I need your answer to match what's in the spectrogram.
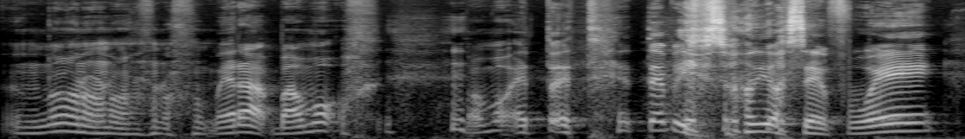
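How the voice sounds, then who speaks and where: A man hosting a podcast in casual chat. He talks in an animated, rambling way and laughs often. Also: high-pitched, measured pace, creaky. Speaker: podcast host.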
